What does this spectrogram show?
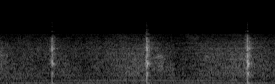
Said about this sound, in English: that clock, Charlie going to drive me up the wall. Oh, come on now. It's only a clock. Grandfather clock. It never stops.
